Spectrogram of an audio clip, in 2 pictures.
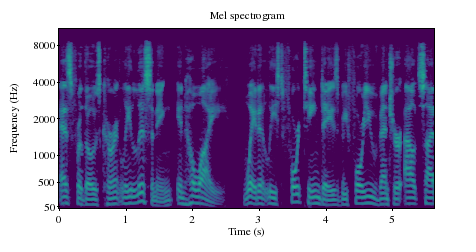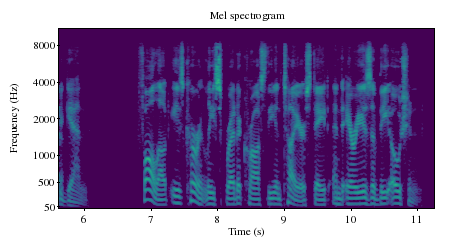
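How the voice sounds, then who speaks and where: A man playing a solemn head of state giving a formal, deliberate emergency address to the nation. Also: lowish voice, no echo. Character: solemn male US President addressing the nation in crisis.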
